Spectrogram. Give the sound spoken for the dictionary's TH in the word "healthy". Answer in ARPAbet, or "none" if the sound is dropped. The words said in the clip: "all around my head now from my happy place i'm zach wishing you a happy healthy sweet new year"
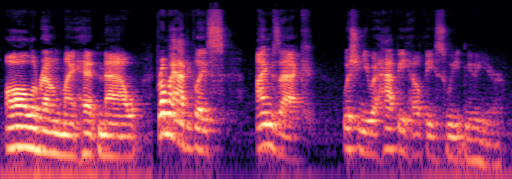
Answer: TH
